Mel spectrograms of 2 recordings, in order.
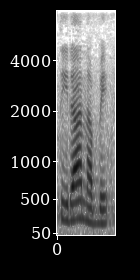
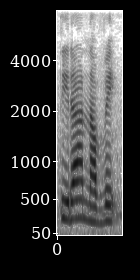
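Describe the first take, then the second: First: The middle consonant is a b sound. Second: The middle consonant is a v sound. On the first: This is how northern speakers say it. "వాళ్ళు నబ్బే అంటుంటారు" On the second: This is how we would say it. "తిరానవ్వే మనం చెప్పుకోవాలంటే"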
